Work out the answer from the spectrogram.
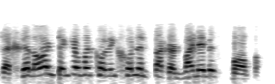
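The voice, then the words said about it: Put-on tech support caller accent. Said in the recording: “I went into that accent... I had a really bad tech support experience”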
